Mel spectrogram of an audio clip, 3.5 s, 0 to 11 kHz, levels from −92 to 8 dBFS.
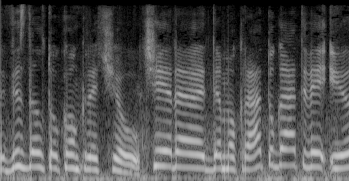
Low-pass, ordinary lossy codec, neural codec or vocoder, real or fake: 9.9 kHz; MP3, 64 kbps; none; real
